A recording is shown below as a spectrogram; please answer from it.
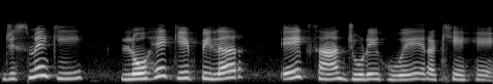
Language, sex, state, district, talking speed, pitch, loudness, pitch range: Hindi, male, Madhya Pradesh, Dhar, 135 wpm, 255 Hz, -18 LUFS, 240-290 Hz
